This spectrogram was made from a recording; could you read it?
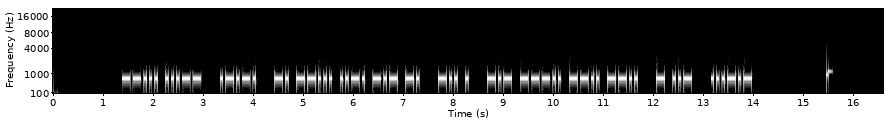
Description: Morse code, heard as a keyed tone, about 22 wpm, 700 Hz. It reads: 73 <AR> N7FKN DE K8ZZ TU <SK>
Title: Practice QSO - Exchange 4 - Ending - 22wpm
